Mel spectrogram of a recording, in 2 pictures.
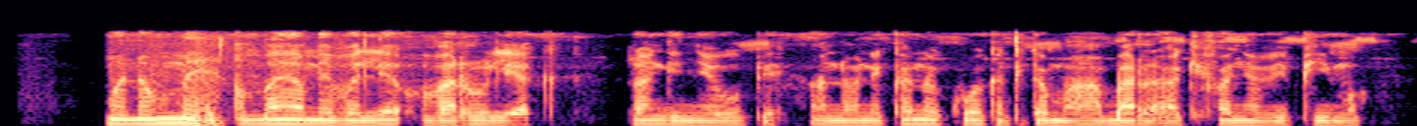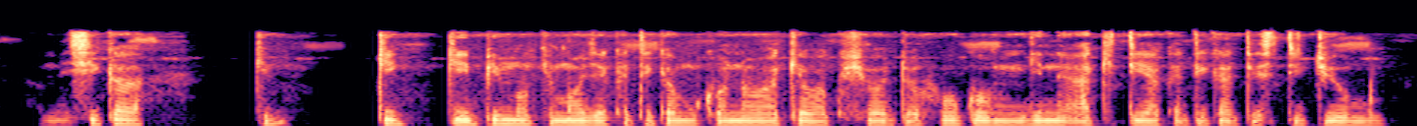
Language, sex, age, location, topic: Swahili, male, 18-24, Kisumu, agriculture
